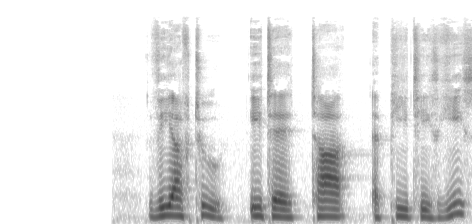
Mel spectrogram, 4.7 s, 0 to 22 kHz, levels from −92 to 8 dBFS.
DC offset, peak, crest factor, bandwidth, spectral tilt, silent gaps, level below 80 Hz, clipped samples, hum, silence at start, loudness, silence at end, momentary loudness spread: under 0.1%; -10 dBFS; 20 dB; 15.5 kHz; -6.5 dB/octave; none; -68 dBFS; under 0.1%; none; 1.5 s; -28 LUFS; 0 s; 13 LU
